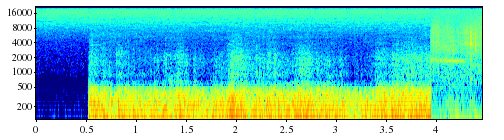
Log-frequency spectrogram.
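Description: Wind buffets the microphone on an open fell at Wild Boar Fell in the Yorkshire Dales, a loud steady low roar that begins abruptly and then drops away near the end.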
